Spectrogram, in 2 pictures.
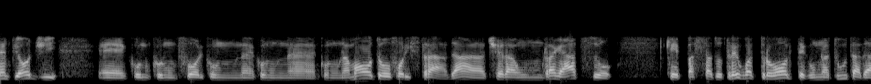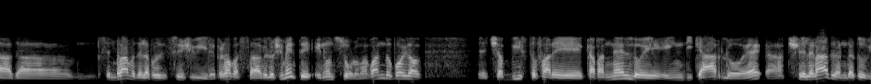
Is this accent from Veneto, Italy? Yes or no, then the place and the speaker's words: no; L'Aquila, Abruzzo, Italy; Sì, sono aquilano e sono tornato all'Aquila perché torno praticamente tutti i giorni.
